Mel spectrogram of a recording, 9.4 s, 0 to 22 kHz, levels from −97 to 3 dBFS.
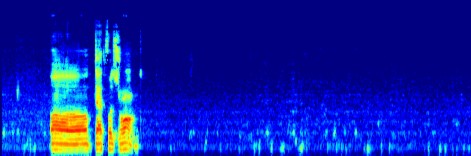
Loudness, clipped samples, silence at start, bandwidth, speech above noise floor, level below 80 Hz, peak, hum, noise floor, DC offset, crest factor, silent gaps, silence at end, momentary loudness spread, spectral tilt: -14 LUFS; under 0.1%; 1 s; 10.5 kHz; 58 dB; -68 dBFS; -2 dBFS; none; -71 dBFS; under 0.1%; 18 dB; none; 6.7 s; 9 LU; -5 dB/octave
